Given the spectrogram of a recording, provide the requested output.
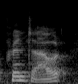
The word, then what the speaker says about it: printout: we printed out, then you're going to stress the first syllable and it'll sound like print out.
